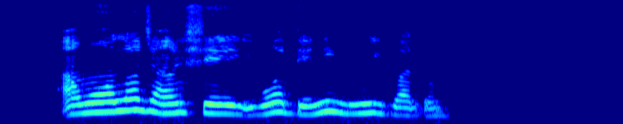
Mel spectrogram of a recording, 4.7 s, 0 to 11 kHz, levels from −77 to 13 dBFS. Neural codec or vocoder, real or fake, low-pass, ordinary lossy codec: none; real; 9.9 kHz; Opus, 32 kbps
